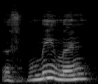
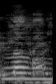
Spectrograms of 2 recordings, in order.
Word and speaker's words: Leland: It's Leland, in case you're someone that cannot figure out how it's pronounced. It's like the Lee and the Lin is put together. Leland. It's not Lulin or Leyland.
